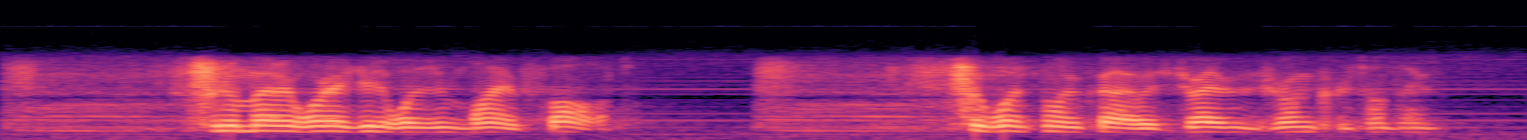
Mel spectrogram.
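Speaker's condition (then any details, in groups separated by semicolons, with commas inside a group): ALS; speech getting worse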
